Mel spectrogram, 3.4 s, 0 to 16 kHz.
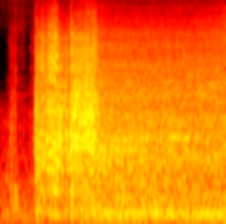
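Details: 2000 Nissan Frontier XE 2.4L with a crank, no-start complaint: short crank catches quickly and settles into a steady, even idle with no misses; starts and runs normally.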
